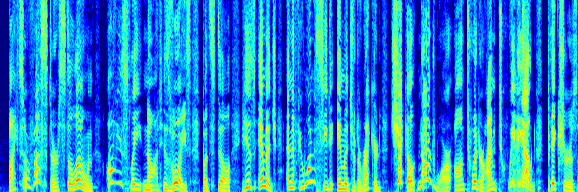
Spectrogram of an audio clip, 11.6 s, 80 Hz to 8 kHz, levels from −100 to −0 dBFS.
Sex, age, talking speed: male, 50-69, 160 wpm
